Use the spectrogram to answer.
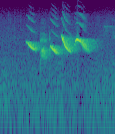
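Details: Singing contest of captive-bred green-winged saltators: a single clear phrase of four rich, slurred whistles, each swooping down then up, ending in a faint high note against a quiet background.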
